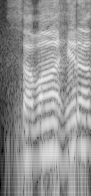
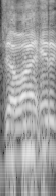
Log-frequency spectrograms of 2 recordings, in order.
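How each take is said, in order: First: The word begins with an s sound. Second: The word begins with a j sound. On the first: "सीन से कोई लफ्ज कहना है" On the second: "सीन के बजाय जीम से कहेंगे"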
